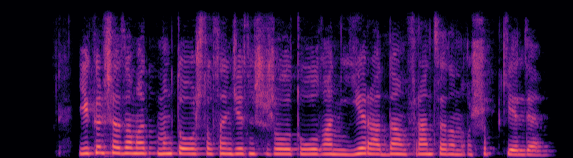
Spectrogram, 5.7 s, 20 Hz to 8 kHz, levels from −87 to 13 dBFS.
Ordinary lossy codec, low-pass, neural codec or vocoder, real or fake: none; 7.2 kHz; codec, 16 kHz, 8 kbps, FreqCodec, larger model; fake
